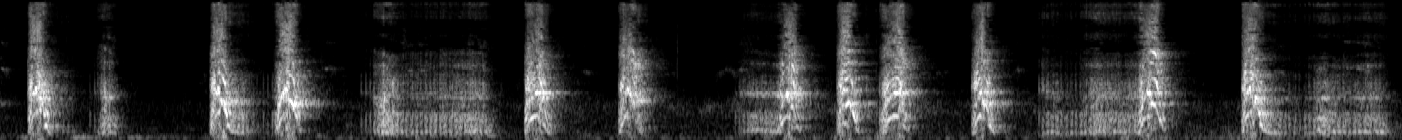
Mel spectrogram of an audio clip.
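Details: Harsh, noisy dog barks mixed with rough growling stretches between them, irregular in timing, with a low background hum throughout.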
